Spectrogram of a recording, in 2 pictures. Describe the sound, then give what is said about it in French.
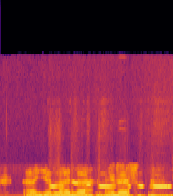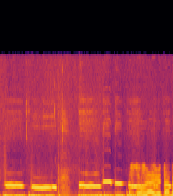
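A children's TV show theme tune is whistled in short, wavering phrases, fairly loud, while other people talk and laugh over much of it. “on essayait de te siffler Passe-Partout”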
